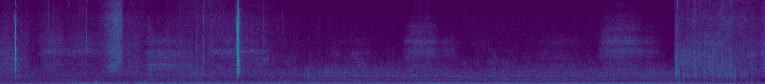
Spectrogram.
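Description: A fishing reel whirs as its line is wound in.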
